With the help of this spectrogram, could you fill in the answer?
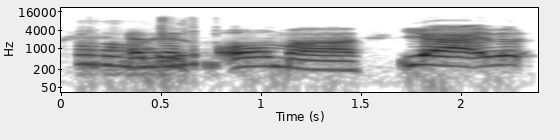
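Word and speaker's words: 엄마: Oh, And then Oma, and then Oma is how you say mother in Korean.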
